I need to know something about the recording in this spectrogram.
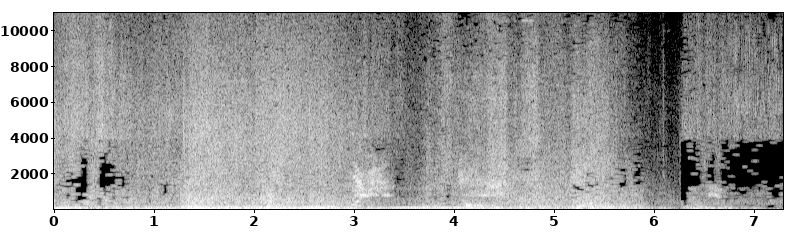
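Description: Gunfire from a game rattles loudly.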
